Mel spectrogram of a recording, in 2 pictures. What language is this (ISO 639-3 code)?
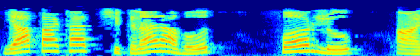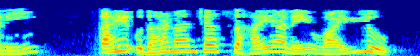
mar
